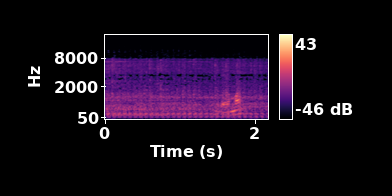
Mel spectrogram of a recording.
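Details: 2015 Honda Beat injection scooter, previously no fuel pump and no coil spark: even, regular putter at steady idle, no misses or knocks; running smoothly.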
